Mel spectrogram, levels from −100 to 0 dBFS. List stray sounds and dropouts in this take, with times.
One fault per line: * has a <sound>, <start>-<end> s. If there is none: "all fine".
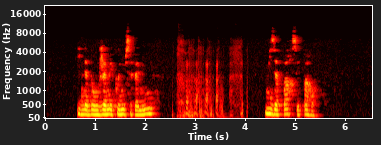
* has a laugh, 2.5-4.1 s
